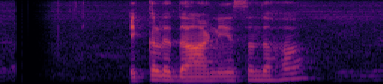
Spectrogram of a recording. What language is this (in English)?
Sinhala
